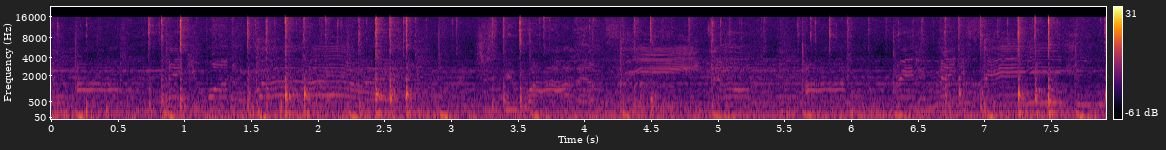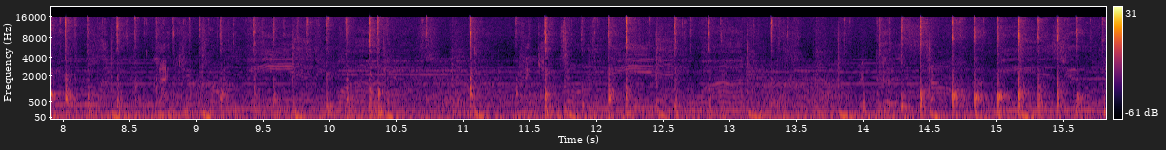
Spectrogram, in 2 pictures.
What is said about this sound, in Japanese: この打鍵感と打鍵音については、まあ、基本的にはそんなにね、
